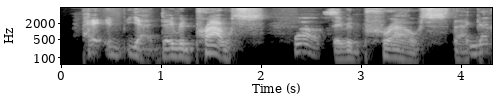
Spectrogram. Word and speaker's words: Prowse: David Prowse. Yeah, David Prowse.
